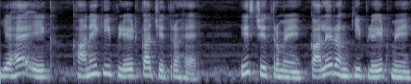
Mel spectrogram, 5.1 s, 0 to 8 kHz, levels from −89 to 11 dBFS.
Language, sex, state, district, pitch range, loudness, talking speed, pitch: Hindi, female, Bihar, East Champaran, 180-235 Hz, -20 LUFS, 200 wpm, 195 Hz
